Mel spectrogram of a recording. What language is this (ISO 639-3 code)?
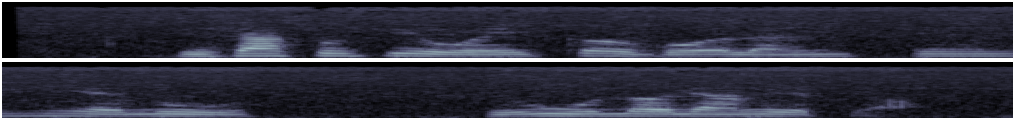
zho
